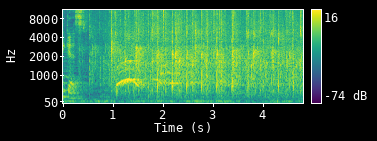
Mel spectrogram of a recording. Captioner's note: audience applauds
